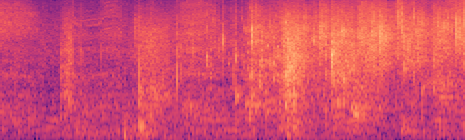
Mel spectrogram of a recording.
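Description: Water splashes and runs steadily over the roof of a car being washed down before paintwork, a close, uneven spray with brief surges and drips.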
